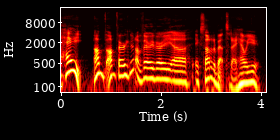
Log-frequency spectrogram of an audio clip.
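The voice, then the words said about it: Australian accent. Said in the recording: “the man with the Aussie accent”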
